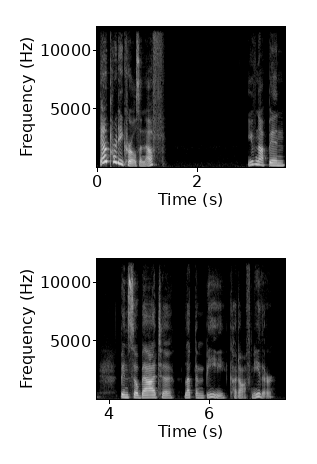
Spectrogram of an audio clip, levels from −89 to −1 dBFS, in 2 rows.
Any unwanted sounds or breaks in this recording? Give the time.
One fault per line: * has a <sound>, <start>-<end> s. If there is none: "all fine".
all fine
